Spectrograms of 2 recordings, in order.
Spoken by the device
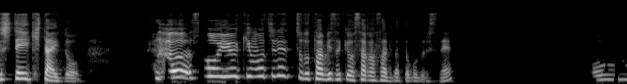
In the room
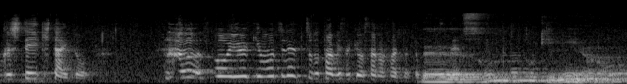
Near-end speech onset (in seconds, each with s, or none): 4.2 s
